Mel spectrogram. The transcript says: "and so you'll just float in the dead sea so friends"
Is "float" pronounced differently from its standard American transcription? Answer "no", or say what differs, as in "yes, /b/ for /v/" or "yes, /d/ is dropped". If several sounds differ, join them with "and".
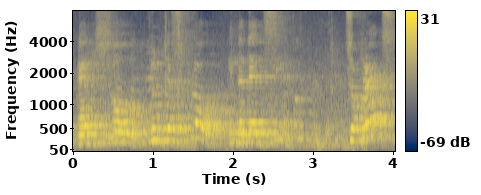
yes, /t/ is dropped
